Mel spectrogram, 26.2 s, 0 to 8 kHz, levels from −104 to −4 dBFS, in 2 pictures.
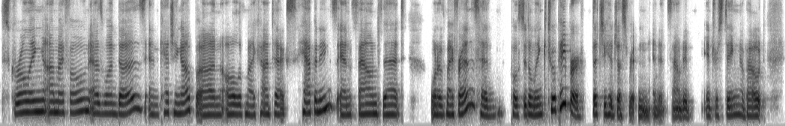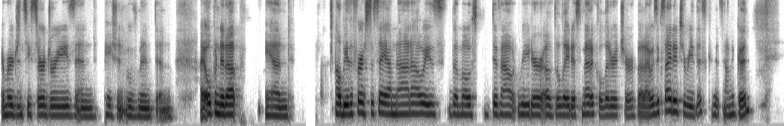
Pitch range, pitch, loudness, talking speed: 175-205 Hz, 185 Hz, -20 LUFS, 185 wpm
